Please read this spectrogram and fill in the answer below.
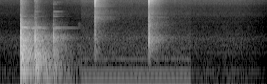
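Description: Three quick knocks in a row, then a faint low hum that starts about a second in, with two sharp clicks over it, and cuts off a little before three seconds in.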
